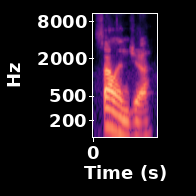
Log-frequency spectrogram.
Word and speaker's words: Salinger: Salinger. Salinger like ginger. Not salinger like apparently.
